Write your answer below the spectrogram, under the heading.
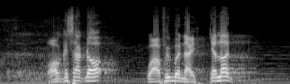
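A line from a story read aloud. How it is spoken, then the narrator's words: Hurried shout. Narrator (Vietnamese): Hồng Quán vội hét lên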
